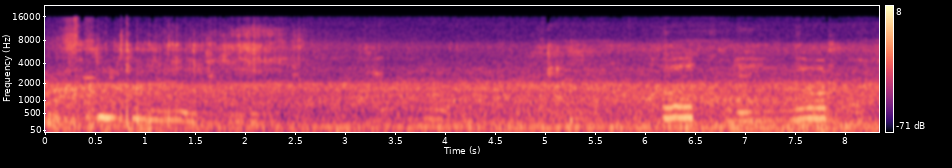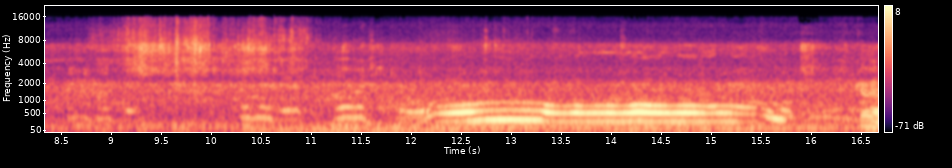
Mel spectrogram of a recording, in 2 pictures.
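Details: Wolves at the Kostroma Zoo; after human talking, one long, steady, tonal howl holds level for several seconds near the end, followed by laughter.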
